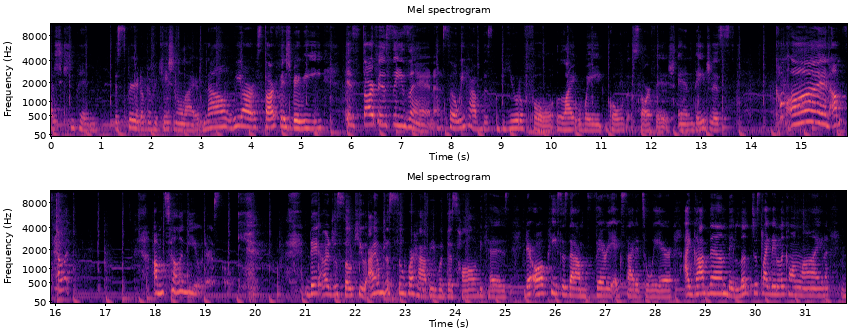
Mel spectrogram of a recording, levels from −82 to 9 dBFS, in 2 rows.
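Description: From 0 to 24.25 s there is a wrong sample rate fault. The samples play back too slowly without conversion, at 0.919 times speed. Pitch drops by about 1.5 semitones, so the sound is lower and slower. This fits 24 kHz material played at 22 kHz.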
